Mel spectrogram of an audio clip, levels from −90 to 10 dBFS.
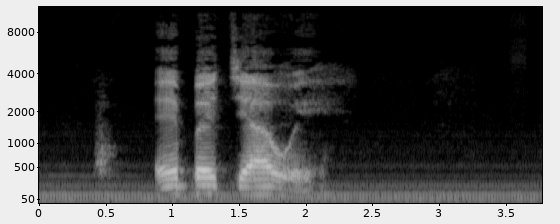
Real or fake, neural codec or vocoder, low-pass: fake; vocoder, 24 kHz, 100 mel bands, Vocos; 10.8 kHz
